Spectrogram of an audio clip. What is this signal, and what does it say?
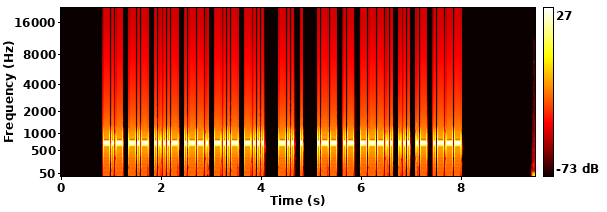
Morse code, heard as a keyed tone, about 27 wpm, 700 Hz. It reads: KK4PXB DE WA8SAJ
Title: USA Callsign DE Callsign - 6 Characters - 28wpm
